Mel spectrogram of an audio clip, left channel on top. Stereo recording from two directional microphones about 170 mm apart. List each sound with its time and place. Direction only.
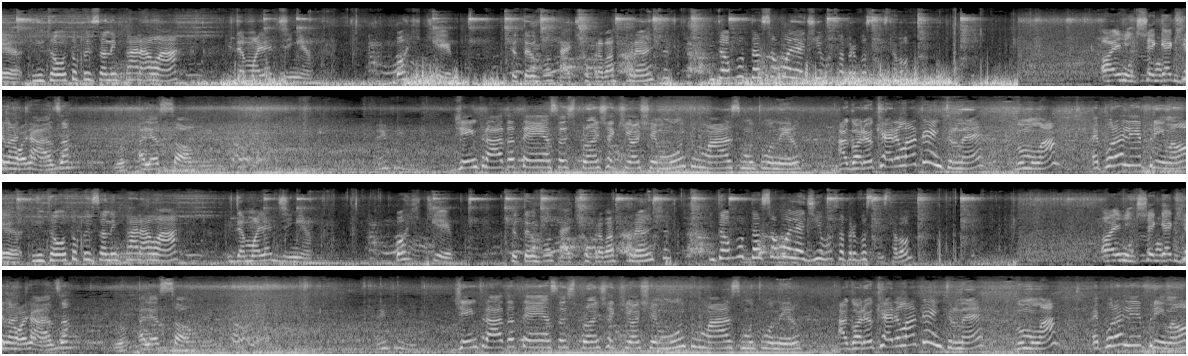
0.0 s speech: 10° right (ahead or behind)
11.0 s a woman's voice: centre (ahead or behind); by 12.5 s 15° left (ahead or behind)
13.2 s speech: 35° left (ahead or behind)
16.3 s speech: 35° left (ahead or behind)
17.4 s speech: 10° left (ahead or behind); by 22.4 s 10° right (ahead or behind)
22.8 s speech: 5° left (ahead or behind)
